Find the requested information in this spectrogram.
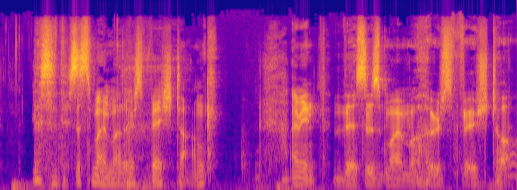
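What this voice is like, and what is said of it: Gruff little voice, British-sounding accent. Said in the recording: “He's just talking a gruff little voice... To me, that just sounded like a really excellent British accent.”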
